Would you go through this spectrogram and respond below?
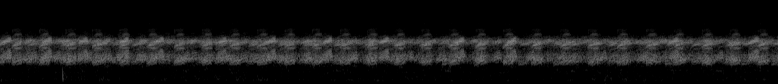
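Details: A continuous frog chorus of quick, grating croaks repeated about twice a second, holding an even loudness from start to finish, with no other sounds.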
